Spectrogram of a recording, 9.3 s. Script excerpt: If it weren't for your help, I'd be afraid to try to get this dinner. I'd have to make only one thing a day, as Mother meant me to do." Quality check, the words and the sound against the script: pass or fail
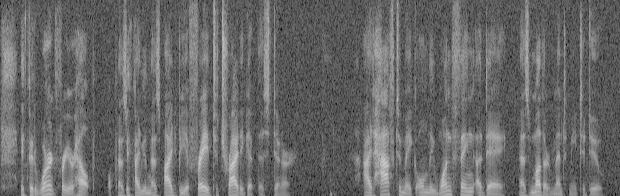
fail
